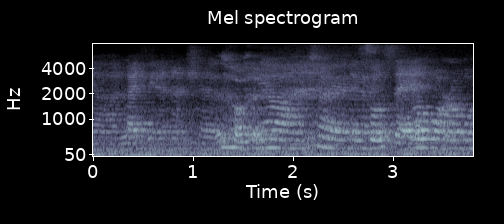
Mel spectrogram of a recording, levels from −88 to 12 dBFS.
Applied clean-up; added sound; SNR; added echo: none; none; none; none.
